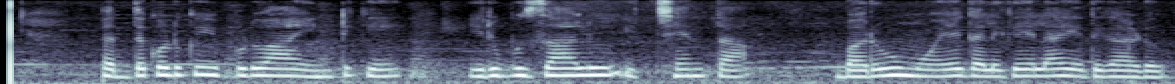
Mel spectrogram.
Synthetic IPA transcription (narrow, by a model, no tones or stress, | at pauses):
pɛd̪ːɐkoɽukuipːuɽuaːiɳʈikiː | ɾubuzaːluʔit͡ʃːɛnt̪ɐ | bɐɾuumɔːjɐɡɐliɡɛːlaːed̪iɡaːɽu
